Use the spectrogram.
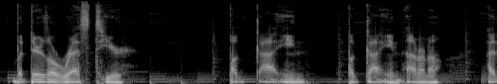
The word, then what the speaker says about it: pagkain: But it's pronounced pagkain.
